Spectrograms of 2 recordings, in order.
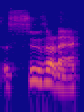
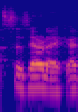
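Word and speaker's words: Szarekh: It's Suzerac, if I remember correctly. It's not Cesarek. I'm pretty sure in the audiobooks it's always pronounced Suzerac.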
